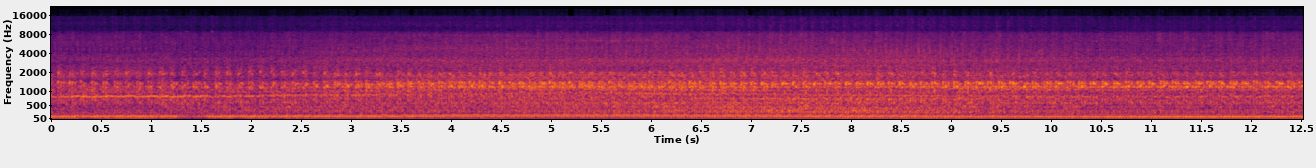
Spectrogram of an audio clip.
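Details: Renault Espace III 2.0 petrol, cold: uneven light knocking at about one to two a second over a steady idle, lasting about a second. Owner suspects valve play; not confirmed.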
